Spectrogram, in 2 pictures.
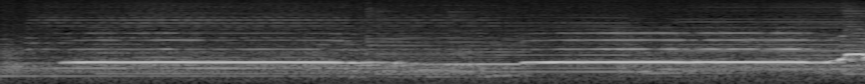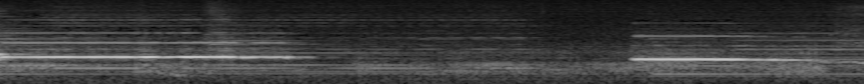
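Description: A small hand-held wind instrument, flute-like in tone, playing slow improvised long held notes. The melody steps up in pitch about four seconds in, then pauses briefly before a new note near the end, with softer sustained lower notes underneath.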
